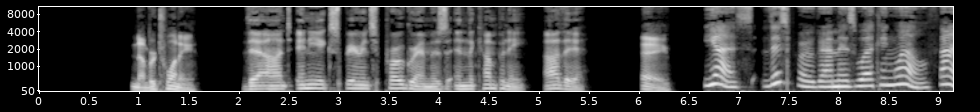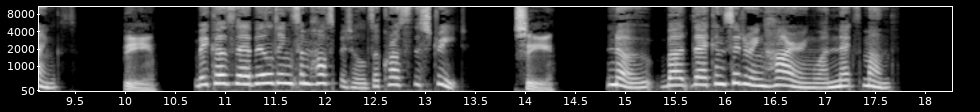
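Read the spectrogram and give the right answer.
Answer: C: No, but they're considering hiring one next month.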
